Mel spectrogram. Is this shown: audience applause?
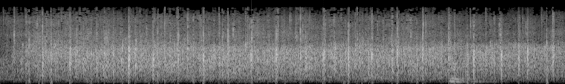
yes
